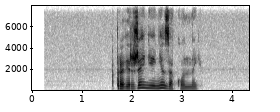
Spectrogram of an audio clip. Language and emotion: Russian, neutral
